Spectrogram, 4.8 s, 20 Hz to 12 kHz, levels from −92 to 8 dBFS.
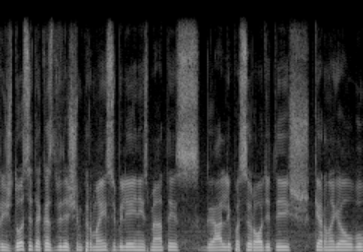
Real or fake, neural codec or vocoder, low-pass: real; none; 10.8 kHz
